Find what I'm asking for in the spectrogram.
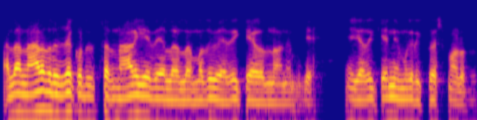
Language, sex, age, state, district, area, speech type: Kannada, male, 30-45, Karnataka, Bagalkot, rural, conversation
